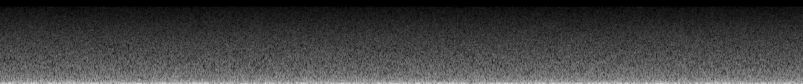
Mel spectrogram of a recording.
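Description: Calibrated brown noise test signal: a steady, unbroken hiss-like rumble, strongest in the bass and falling away toward the treble.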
